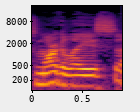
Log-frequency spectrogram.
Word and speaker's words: Margulies: And we have Alex Margulies. I think I pronounced his name right. I hope I did. I pronounce it like Juliana Margulies does her name because I think he spells it the same way.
